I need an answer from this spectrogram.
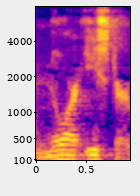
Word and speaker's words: nor'easter: And as he's writing this poem, what we call in New England a nor'easter, which is a corrupt English pronunciation for northeaster, a northeastern storm called a nor'easter sweeps into New England.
